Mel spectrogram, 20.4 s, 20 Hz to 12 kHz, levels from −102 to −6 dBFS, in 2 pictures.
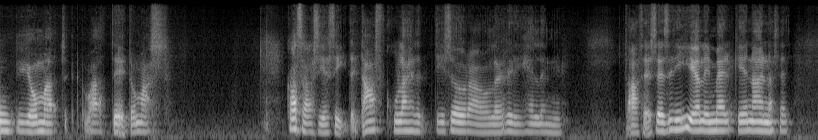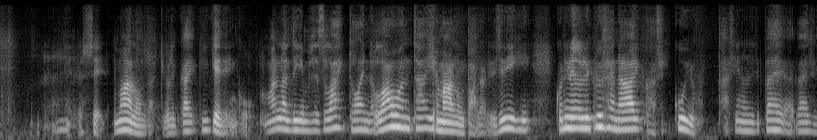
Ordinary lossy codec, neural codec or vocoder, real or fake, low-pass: none; codec, 16 kHz in and 24 kHz out, 0.9 kbps, LongCat-Audio-Codec, fine tuned four codebook decoder; fake; 10.8 kHz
